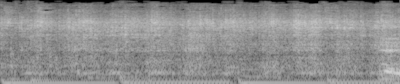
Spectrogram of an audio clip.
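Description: Hand-cranked Molino grain mill grinding hard white wheat, its turning grinding wheel rasping steadily against the stationary one, set tight for a finer flour.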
